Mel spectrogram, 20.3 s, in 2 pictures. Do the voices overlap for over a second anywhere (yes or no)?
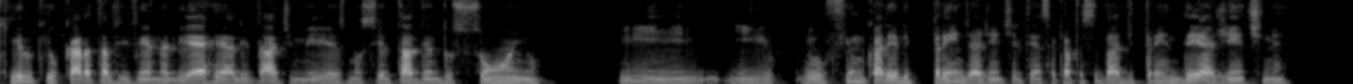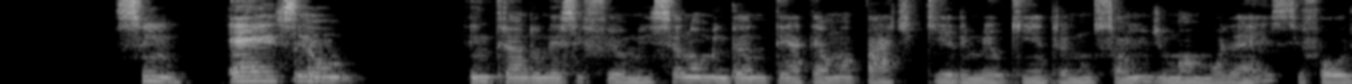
no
